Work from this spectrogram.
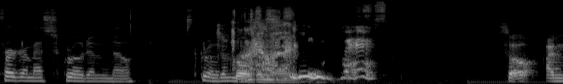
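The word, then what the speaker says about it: Schrödinger: Schrodinger. Schrodinger. Shro. It's like Shro. It's a Schrodinger. German name.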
